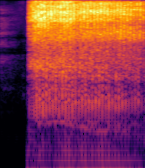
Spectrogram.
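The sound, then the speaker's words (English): A person blows a sustained horse-like lip trill, relaxed lips flapping in a rapid, even rattle that starts abruptly after a brief silence and stays loud for over a second. “If your lips are really, really relaxed, that they vibrate and flap instead of making the buzzy sound.”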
